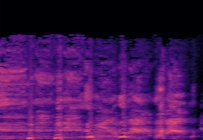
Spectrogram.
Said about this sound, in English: Oh my god, sorry, my wet cough.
